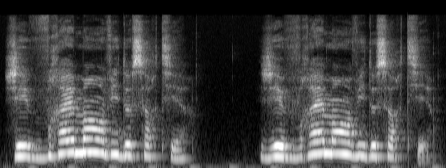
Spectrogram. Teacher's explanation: La voyelle est de la syllabe vrai est prononcée de manière plus longue que les autres voyelles et également de manière plus forte. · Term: l'accent d'insistance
